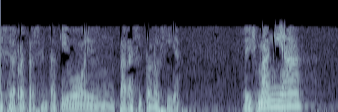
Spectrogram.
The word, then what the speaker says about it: Leishmania: ya algunos quieren pronunciar lesmania o leismania y no es así. La pronunciación correcta es leismania, ¿ya? Porque hay una s y una h, ¿ya?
